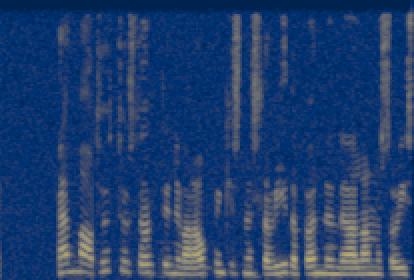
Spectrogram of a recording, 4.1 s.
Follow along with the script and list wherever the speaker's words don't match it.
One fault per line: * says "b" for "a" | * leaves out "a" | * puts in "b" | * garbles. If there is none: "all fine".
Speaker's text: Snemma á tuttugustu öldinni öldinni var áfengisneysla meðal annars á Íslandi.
* leaves out "öldinni"
* puts in "víða bönnuð"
